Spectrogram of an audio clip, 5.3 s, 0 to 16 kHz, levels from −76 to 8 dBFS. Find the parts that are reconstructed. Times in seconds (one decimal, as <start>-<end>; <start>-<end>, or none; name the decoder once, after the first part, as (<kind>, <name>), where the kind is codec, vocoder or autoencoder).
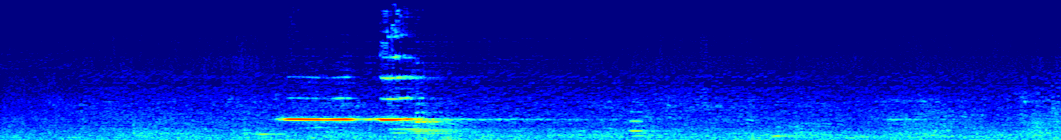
0.0-1.4 (vocoder, BigVGAN v2); 2.3-5.3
